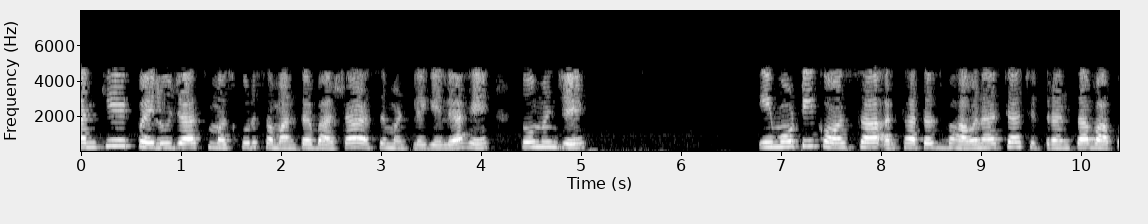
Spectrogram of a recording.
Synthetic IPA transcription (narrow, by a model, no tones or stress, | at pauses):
tankiːek̚pəɦilud͡ʑasməd͡zkuːɾsəmant̪əbʱaʂaəsem̤əʈleɡeleaɦe | t̪om̤əɳd͡ze | imoʈikɔ̃st͡saəɾt̪ʰat̪ət͡sbʱaʋnat͡ɕjat͡ɕit̪ɾant͡saʋapə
